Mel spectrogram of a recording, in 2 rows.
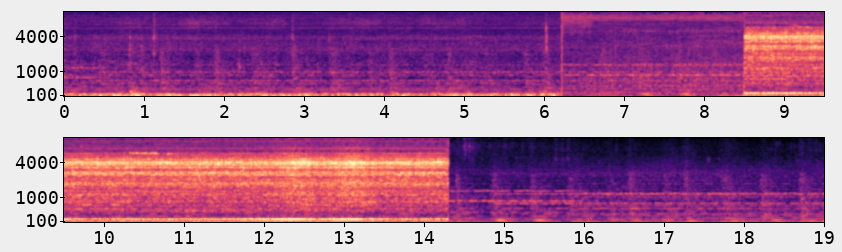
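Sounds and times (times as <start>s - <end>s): ominous music with low drone: 0.0s - 19.0s
truck engine rumbling: 8.5s - 14.3s.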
